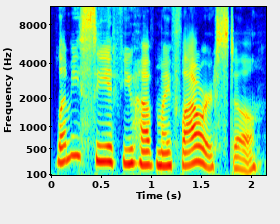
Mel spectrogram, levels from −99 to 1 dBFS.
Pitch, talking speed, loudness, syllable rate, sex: 240 Hz, 250 wpm, -14 LUFS, 5.1 syllables/s, female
